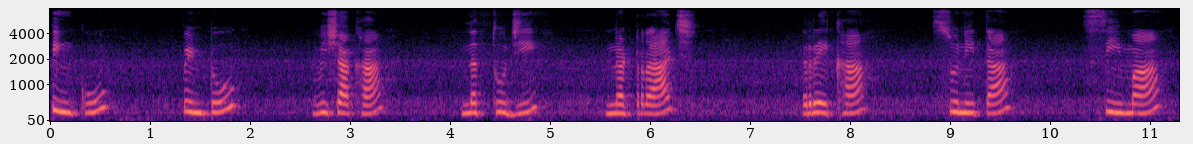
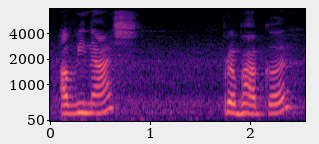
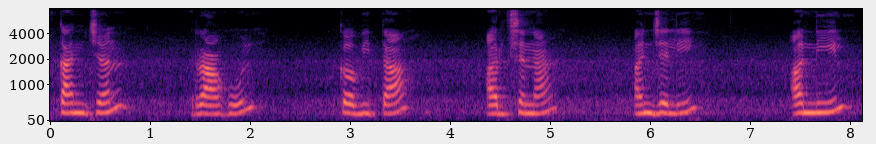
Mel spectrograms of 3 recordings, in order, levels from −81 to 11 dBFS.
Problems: constant background noise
